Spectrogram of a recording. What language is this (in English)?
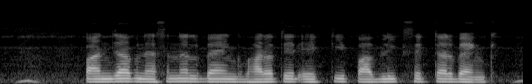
Bangla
